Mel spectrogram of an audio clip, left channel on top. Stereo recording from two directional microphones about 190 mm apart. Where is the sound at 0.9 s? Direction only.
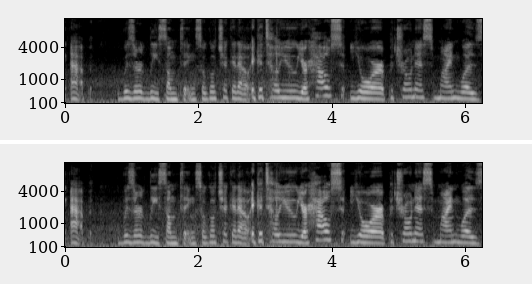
5° left (ahead or behind).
